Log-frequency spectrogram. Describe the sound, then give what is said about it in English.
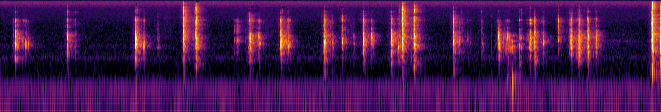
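Typing on a computer keyboard at an awkward angle: many faint, clicky keystrokes in uneven bursts and quick runs, with no voices. “It's a weird angle to type on.”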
